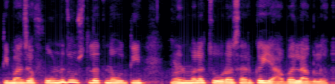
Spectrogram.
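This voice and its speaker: A woman's voice: fairly high pitch, fairly quick, dark tone, natural voice. A woman voicing an earnest, affectionate young husband apologizing to his wife in a serial recap. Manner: pleading, affectionate.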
